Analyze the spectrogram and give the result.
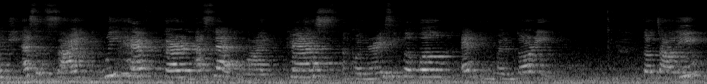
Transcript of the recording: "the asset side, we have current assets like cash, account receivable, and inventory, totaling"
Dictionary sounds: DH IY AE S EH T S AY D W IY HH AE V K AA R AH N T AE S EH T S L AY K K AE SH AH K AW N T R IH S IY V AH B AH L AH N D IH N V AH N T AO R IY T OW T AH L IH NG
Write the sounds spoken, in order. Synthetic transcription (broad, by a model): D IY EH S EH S AY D W IY HH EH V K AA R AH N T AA S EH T L AY K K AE S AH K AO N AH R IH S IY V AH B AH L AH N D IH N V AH N T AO R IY T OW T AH L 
